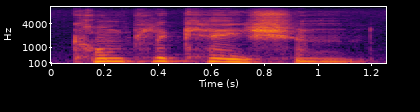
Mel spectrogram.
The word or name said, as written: complication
